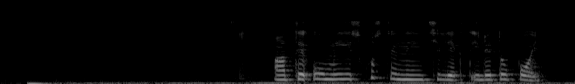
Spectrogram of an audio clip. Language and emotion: Russian, neutral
